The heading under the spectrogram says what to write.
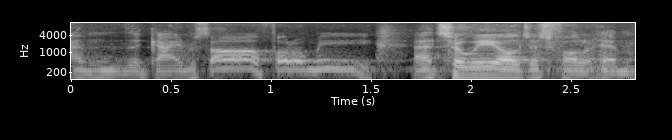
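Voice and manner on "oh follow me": put-on mixed French and German accent. Retelling what the guide said when asked if the climb was safe: put-on French-German guide accent. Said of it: "my own interpretation of what he sounded like".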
